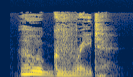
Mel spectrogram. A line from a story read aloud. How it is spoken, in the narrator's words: she said wearily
